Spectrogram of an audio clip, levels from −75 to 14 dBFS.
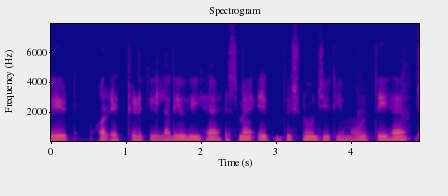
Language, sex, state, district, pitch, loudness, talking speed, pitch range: Hindi, male, Uttar Pradesh, Jalaun, 150 Hz, -32 LUFS, 195 wpm, 140-155 Hz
